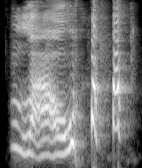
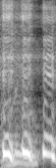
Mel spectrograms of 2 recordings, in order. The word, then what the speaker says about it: leu: The Romanian leu still changes hands. Lau! Oh, God. Leu. The proper way to say it.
